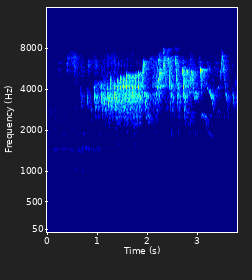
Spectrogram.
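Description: Lined Seedeater song from a young male: a rapid, high, twittering run of buzzy notes and trills that rises and quickens near the end.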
